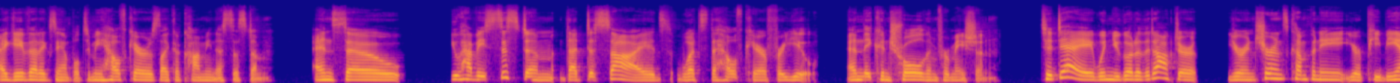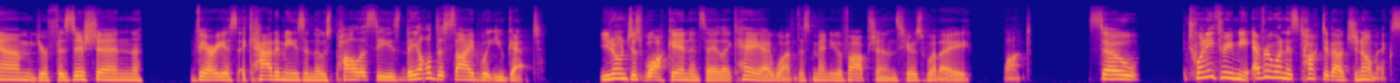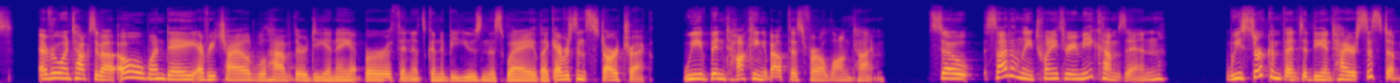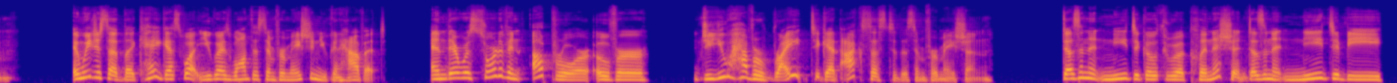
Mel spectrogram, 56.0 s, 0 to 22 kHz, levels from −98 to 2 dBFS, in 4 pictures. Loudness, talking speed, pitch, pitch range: -19 LUFS, 190 wpm, 170 Hz, 155-205 Hz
